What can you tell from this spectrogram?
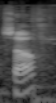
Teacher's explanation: saying so with a rising intonation, that is, as if asking a question, is used to tell someone that something does not matter.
